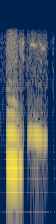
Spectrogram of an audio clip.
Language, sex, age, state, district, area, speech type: Urdu, female, 30-45, Uttar Pradesh, Lucknow, urban, conversation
